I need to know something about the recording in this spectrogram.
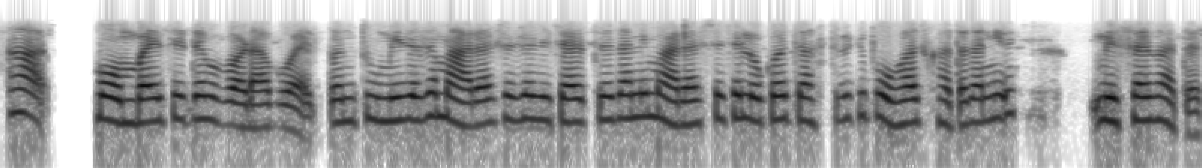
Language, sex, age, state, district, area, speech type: Marathi, female, 18-30, Maharashtra, Thane, urban, conversation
